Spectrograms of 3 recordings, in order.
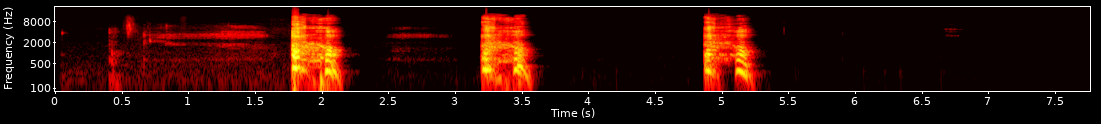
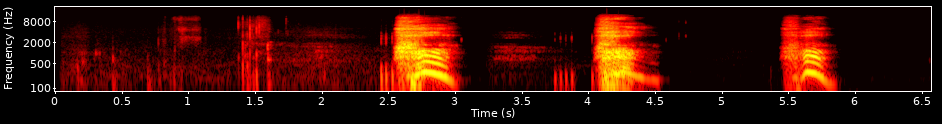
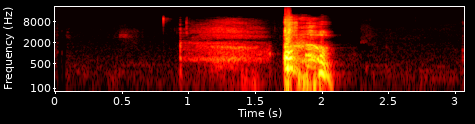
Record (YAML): three_cough_length: 7.8 s
three_cough_amplitude: 32768
three_cough_signal_mean_std_ratio: 0.22
exhalation_length: 6.6 s
exhalation_amplitude: 29170
exhalation_signal_mean_std_ratio: 0.3
cough_length: 3.1 s
cough_amplitude: 32768
cough_signal_mean_std_ratio: 0.23
survey_phase: beta (2021-08-13 to 2022-03-07)
age: 65+
gender: Female
wearing_mask: 'No'
symptom_none: true
smoker_status: Never smoked
respiratory_condition_asthma: false
respiratory_condition_other: false
recruitment_source: REACT
submission_delay: 1 day
covid_test_result: Negative
covid_test_method: RT-qPCR
influenza_a_test_result: Negative
influenza_b_test_result: Negative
